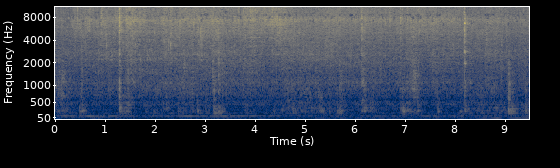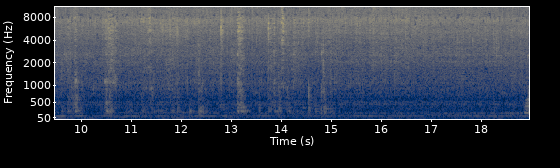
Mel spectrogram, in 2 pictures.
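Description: Chicken pieces coated with garam masala are stirred in a frying pan, giving a steady sizzle with irregular scraping and clinking of the spoon throughout, close and moderately loud with no talk.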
